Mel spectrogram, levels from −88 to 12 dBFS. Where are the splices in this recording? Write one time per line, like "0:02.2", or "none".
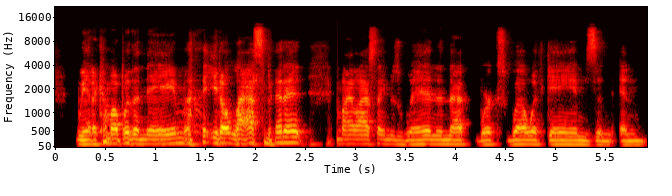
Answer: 0:02.6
